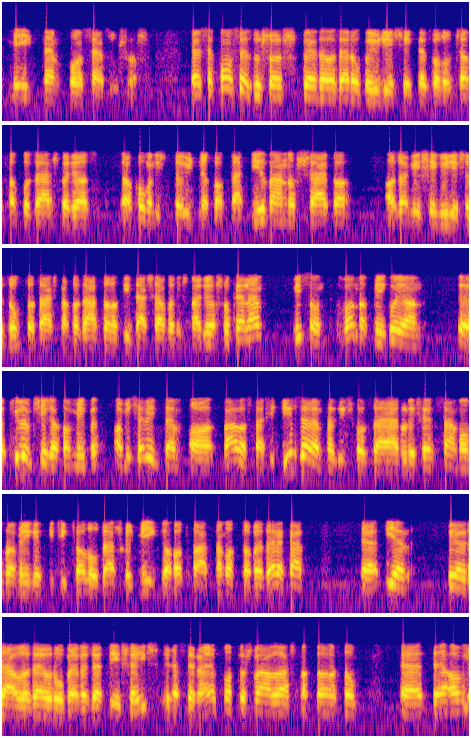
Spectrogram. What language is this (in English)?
Hungarian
